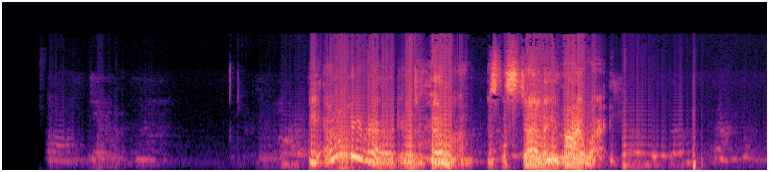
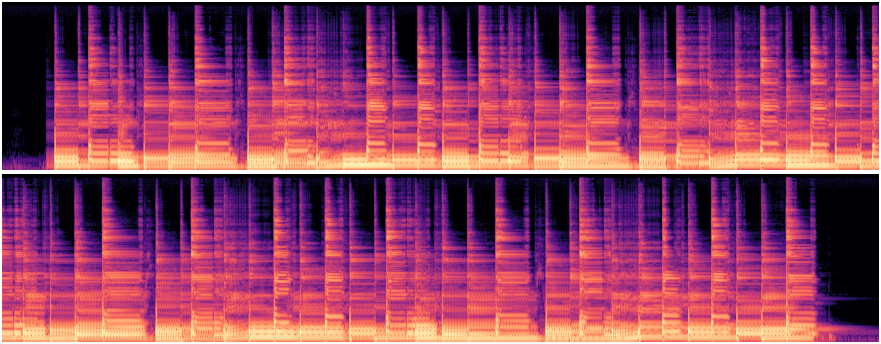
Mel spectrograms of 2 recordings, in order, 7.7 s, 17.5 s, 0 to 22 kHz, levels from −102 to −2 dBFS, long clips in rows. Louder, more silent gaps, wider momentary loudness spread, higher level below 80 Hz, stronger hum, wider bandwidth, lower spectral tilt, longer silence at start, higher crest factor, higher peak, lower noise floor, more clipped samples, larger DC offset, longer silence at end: second, -19 LUFS vs -12 LUFS; neither; first, 22 LU vs 4 LU; second, -38 dBFS vs -18 dBFS; neither; second, 11.5 kHz vs 18.5 kHz; about the same, -5.5 dB/octave vs -6 dB/octave; first, 2.8 s vs 0.5 s; first, 20 dB vs 12 dB; about the same, -2 dBFS vs 0 dBFS; first, -75 dBFS vs -48 dBFS; neither; neither; about the same, 0.45 s vs 0.45 s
